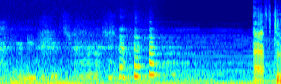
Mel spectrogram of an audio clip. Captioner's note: laughter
